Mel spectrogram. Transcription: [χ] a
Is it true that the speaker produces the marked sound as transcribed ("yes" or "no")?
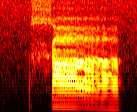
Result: no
